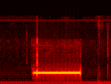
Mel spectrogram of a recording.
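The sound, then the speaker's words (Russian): A telephone ringback tone sounds while a call is being placed. It is a single steady mid-pitched beep lasting under a second, set against near silence and faint line noise. “Ну хорошо, сейчас позвоним, кто возьмет трубку.”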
